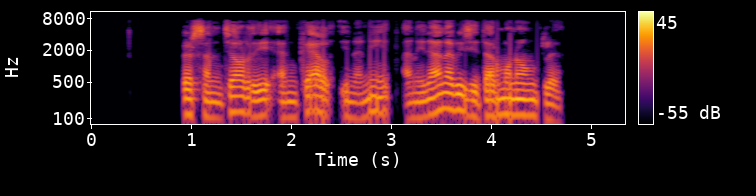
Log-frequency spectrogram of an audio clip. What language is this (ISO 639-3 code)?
cat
